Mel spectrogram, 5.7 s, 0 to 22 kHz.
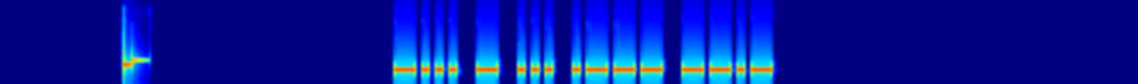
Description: Morse code, heard as a keyed tone, about 36 wpm, 700 Hz. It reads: BTSJQ
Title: Code Groups - 5 Letters - 35wpm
